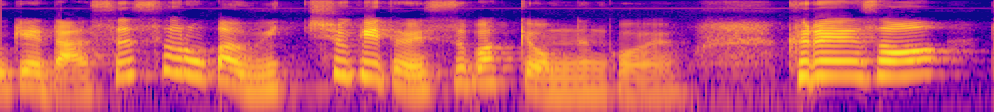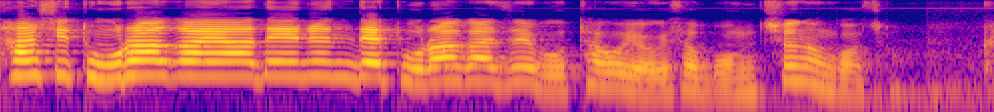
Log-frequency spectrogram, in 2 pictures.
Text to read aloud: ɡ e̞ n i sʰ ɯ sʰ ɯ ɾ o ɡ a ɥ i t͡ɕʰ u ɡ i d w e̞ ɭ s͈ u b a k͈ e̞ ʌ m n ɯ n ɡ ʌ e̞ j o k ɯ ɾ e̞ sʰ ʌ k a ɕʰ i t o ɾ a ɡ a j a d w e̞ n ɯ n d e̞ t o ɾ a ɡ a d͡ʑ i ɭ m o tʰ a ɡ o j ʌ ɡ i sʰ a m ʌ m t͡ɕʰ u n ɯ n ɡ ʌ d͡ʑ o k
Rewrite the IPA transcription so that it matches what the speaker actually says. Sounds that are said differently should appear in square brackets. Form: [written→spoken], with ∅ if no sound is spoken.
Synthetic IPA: ɡ e̞ n [i→a] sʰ ɯ sʰ ɯ ɾ o ɡ a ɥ i t͡ɕʰ u ɡ i d w e̞ ɭ s͈ u b a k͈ e̞ ʌ m n ɯ n ɡ ʌ e̞ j o k ɯ ɾ e̞ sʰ ʌ [k→t] a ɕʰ i t o ɾ a ɡ a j a d w e̞ n ɯ n d e̞ t o ɾ a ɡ a d͡ʑ i ɭ m o tʰ a ɡ o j ʌ ɡ i sʰ [a→ʌ] m ʌ m t͡ɕʰ u n ɯ n ɡ ʌ d͡ʑ o k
